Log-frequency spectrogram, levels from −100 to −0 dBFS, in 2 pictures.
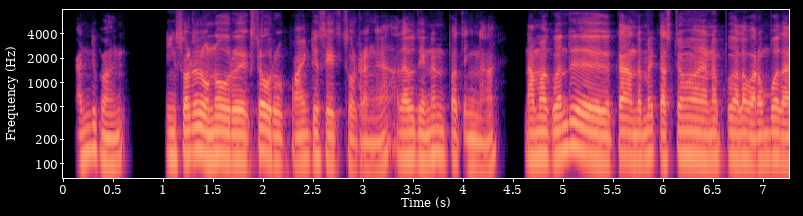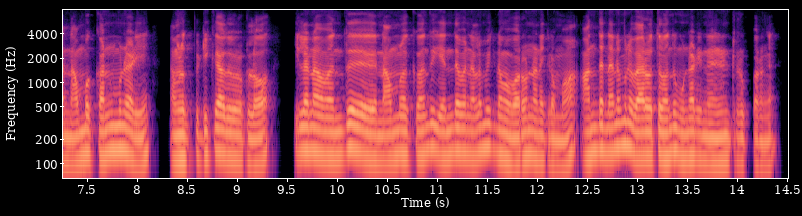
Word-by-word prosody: கண்டிப்பாங்க. 115 Hz, -4 st, -2 dB, 0.5 s
நீங்க 120 Hz, -1 st, -2 dB
சொல்றது 135 Hz, +2 st, +3 dB
இன்னும் 125 Hz, +1 st, +3 dB
ஒரு 115 Hz, -, +3 dB
எக்ஸ்ட்ரா 135 Hz, +6 st, -1 dB
ஒரு 110 Hz, -, 0 dB
பாயிண்ட் 110 Hz, +2 st, -2 dB
சேர்த்து 105 Hz, -1 st, -3 dB
சொல்றேங்க. 90 Hz, -2 st, -4 dB, 0.2 s
அதாவது 120 Hz, 0 st, 0 dB
என்னென்னு 125 Hz, +2 st, -2 dB
பார்த்தீங்கன்னா, 105 Hz, -5 st, -3 dB, 0.4 s
நமக்கு 120 Hz, 0 st, +2 dB
வந்து 155 Hz, +5 st, +1 dB, 0.4 s
க -, -, -2 dB
அந்த 115 Hz, 0 st, 0 dB
மாதிரி 130 Hz, +1 st, -2 dB
கஷ்டம் 125 Hz, +3 st, 0 dB
மான 120 Hz, -1 st, +2 dB
நினைப்பு 115 Hz, +1 st, -2 dB
எல்லாம் 115 Hz, -1 st, +1 dB
வரும்போது 110 Hz, +1 st, +1 dB
நம்ம 125 Hz, +5 st, 0 dB
கண் 130 Hz, +3 st, +2 dB
முன்னாடி, 130 Hz, -7 st, +2 dB, 0.3 s
நம்மளுக்கு 110 Hz, -2 st, 0 dB
பிடிக்காதவர்களோ, 115 Hz, -5 st, +1 dB, 0.3 s
இல்லன்னா 140 Hz, -1 st, +3 dB
வந்து 125 Hz, +5 st, +1 dB, 0.3 s
நம்மளுக்கு 125 Hz, +2 st, -1 dB
வந்து 145 Hz, +3 st, -1 dB
எந்த 135 Hz, +1 st, +1 dB
நெலமைக்கு 140 Hz, +2 st, -2 dB
நம்ம 115 Hz, -3 st, +1 dB
வரோன்னு 120 Hz, +3 st, +1 dB
நெனைக்கறமோ, 105 Hz, -3 st, -2 dB, 0.2 s
அந்த 140 Hz, +3 st, +1 dB
நெலைமையில 155 Hz, -1 st, +1 dB
வேற 120 Hz, -, +5 dB
ஒருத்தர் 120 Hz, 0 st, +2 dB
வந்து 135 Hz, 0 st, -2 dB
முன்னாடி 115 Hz, -1 st, -1 dB
நின்னுட்டு 105 Hz, 0 st, -2 dB
இருப்பாருங்க. 95 Hz, -1 st, -6 dB
120 Hz, 185 wpm, -23 LUFS, 110-130 Hz, 0.5 s, வேற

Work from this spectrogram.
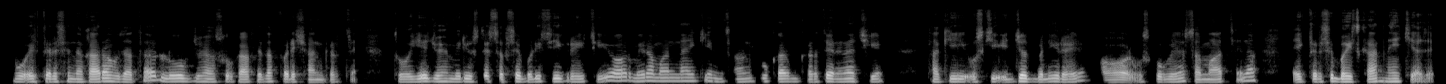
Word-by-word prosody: वो 130 Hz, -, +2 dB
एक 130 Hz, -, 0 dB
तरह 125 Hz, -, +3 dB
से 130 Hz, +1 st, -5 dB
नकारा 125 Hz, +2 st, +4 dB
हो 135 Hz, -2 st, +1 dB
जाता 120 Hz, -3 st, -1 dB
है -, -, +5 dB
और 195 Hz, -, -4 dB
लोग 140 Hz, -1 st, +4 dB
जो 130 Hz, -, -4 dB
है 130 Hz, -, 0 dB
उसको 130 Hz, 0 st, -4 dB
काफ़ी 120 Hz, 0 st, 0 dB
ज़्यादा 135 Hz, 0 st, -2 dB
परेशान 115 Hz, -2 st, 0 dB
करते 110 Hz, +3 st, -9 dB
हैं। -, -, -29 dB, 0.4 s
तो 120 Hz, +1 st, -1 dB
ये 135 Hz, +4 st, +5 dB
जो 135 Hz, -1 st, 0 dB
है 140 Hz, -, 0 dB
मेरी 130 Hz, 0 st, +1 dB
उससे 130 Hz, +1 st, -1 dB
सबसे 130 Hz, +1 st, +1 dB
बड़ी 125 Hz, +2 st, 0 dB
सीख 140 Hz, 0 st, 0 dB
रही 125 Hz, +1 st, -1 dB
थी -, -, -1 dB
और 175 Hz, -1 st, +3 dB
मेरा 160 Hz, +3 st, +1 dB
मानना 155 Hz, 0 st, -1 dB
है 160 Hz, 0 st, -1 dB
कि 160 Hz, 0 st, -7 dB
इंसान 135 Hz, -2 st, -6 dB
को 140 Hz, -, -3 dB
कर्म 135 Hz, -1 st, +1 dB
करते 125 Hz, +3 st, +2 dB
रहना 135 Hz, +1 st, +1 dB
चाहिए। 130 Hz, 0 st, -5 dB, 0.5 s
ताकि 125 Hz, +1 st, 0 dB
उसकी 120 Hz, -, -3 dB
इज़्ज़त 125 Hz, +4 st, +5 dB
बनी 130 Hz, +4 st, +2 dB
रहे 120 Hz, +7 st, 0 dB, 0.3 s
और 110 Hz, 0 st, +2 dB
उसको 120 Hz, +1 st, -4 dB
वैसा 125 Hz, +4 st, +1 dB, 0.2 s
समाज 115 Hz, +1 st, 0 dB
से -, -, -4 dB
ना 175 Hz, +1 st, +1 dB, 0.4 s
एक 120 Hz, 0 st, 0 dB
तरह 125 Hz, 0 st, +2 dB
से 145 Hz, +3 st, +2 dB
बहिष्कार 130 Hz, 0 st, +3 dB
नहीं 135 Hz, 0 st, 0 dB
किया -, -, 0 dB
जाए। -, -, -7 dB
130 Hz, 240 wpm, -23 LUFS, 120-140 Hz, 0.5 s, है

